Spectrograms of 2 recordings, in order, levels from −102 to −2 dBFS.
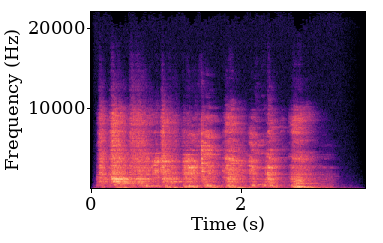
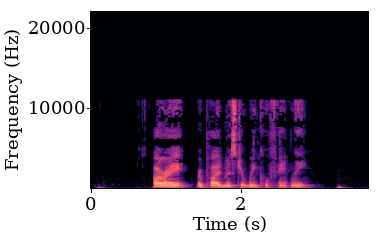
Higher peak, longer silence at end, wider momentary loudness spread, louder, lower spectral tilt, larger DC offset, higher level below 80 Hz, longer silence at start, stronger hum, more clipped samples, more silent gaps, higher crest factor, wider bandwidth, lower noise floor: first, -2 dBFS vs -8 dBFS; about the same, 0.45 s vs 0.35 s; second, 7 LU vs 24 LU; first, -20 LUFS vs -26 LUFS; second, -3 dB/octave vs -5 dB/octave; neither; about the same, -56 dBFS vs -56 dBFS; about the same, 0.05 s vs 0.1 s; neither; neither; neither; about the same, 20 dB vs 18 dB; first, 15 kHz vs 11.5 kHz; second, -49 dBFS vs -78 dBFS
